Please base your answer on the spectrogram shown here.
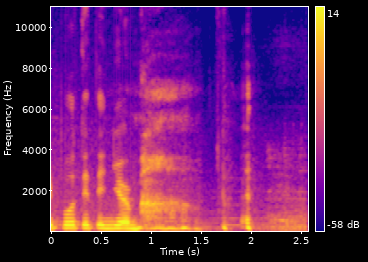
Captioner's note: chuckles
